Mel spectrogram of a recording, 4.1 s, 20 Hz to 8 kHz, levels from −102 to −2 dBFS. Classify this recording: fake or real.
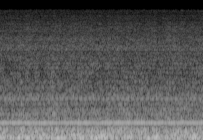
real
